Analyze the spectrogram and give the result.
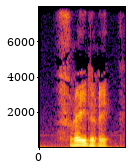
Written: Frederik

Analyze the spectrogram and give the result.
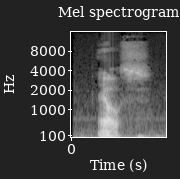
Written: Els

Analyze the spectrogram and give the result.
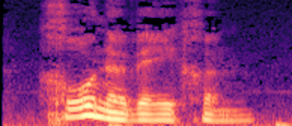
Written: Groenewegen

